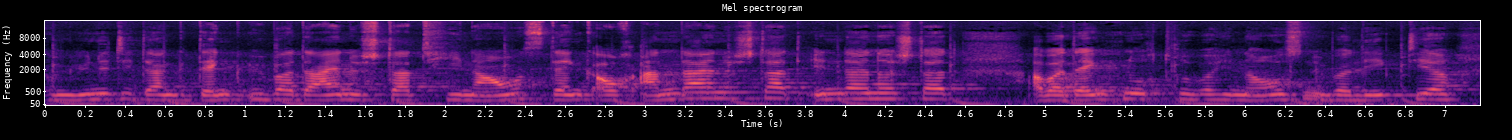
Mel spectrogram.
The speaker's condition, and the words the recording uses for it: None; typical speech.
